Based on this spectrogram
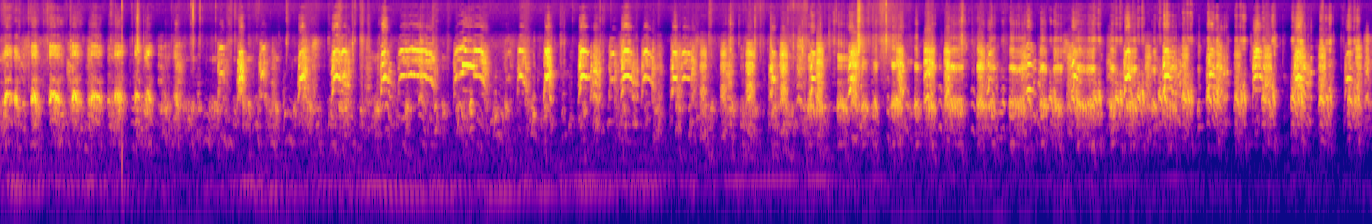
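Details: Farm-kept maskati cross chukar breeding pairs, first and second cross, calling together in a busy overlapping chorus of harsh clucks and rising chuk notes, with some sharper high squeaks and a low background hum.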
